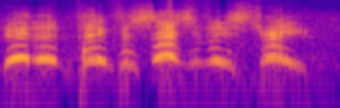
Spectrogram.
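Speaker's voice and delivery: put-on very high, shrill, very loud, blaring kids' monster voice. Speaker imagines a debt collector at his front door, Elmo voice. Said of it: "I'll have Elmo knocking on my front door".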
